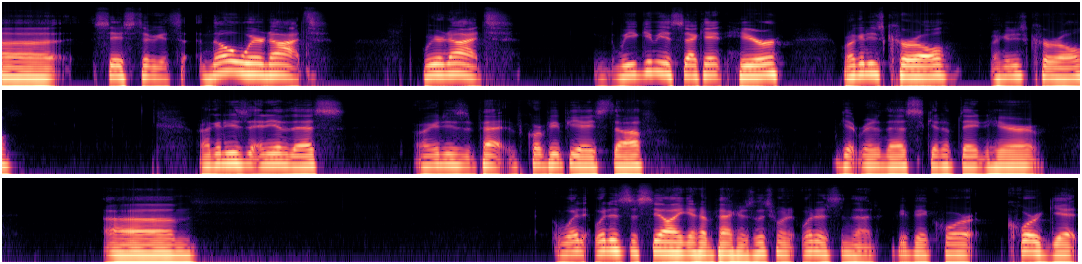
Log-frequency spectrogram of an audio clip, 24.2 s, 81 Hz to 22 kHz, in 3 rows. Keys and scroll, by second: 1.4 ctrl+[, 1.5 typing, 3.7 ctrl+[, 4.0 typing, 5.2-9.9 typing, 7.8 ctrl+[, 16.7 ctrl+[, 16.8 u, 17.3 ctrl+[, 17.5 u, 19.6 typing, 23.9-24.2 typing.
